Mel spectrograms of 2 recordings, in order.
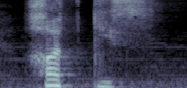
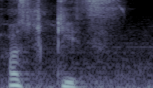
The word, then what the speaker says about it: Hotchkiss: No sé cómo se pronuncia, disculpen las que hablen inglés chingón. Hotkeys. Se escribe Hotchkiss. Hotkiss. Yo lo he escuchado como Hotchkiss.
